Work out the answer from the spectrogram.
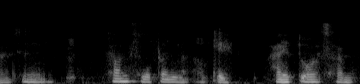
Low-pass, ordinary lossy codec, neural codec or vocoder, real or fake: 7.2 kHz; AAC, 32 kbps; codec, 24 kHz, 1.5 kbps, HILCodec; fake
